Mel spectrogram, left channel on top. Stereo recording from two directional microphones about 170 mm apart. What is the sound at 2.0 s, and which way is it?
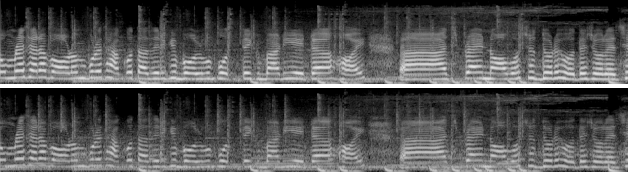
Speech, centre (ahead or behind).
